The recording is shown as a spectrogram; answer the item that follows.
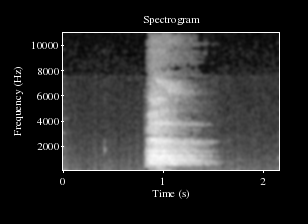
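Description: A man's single breathy sigh about a second in, fading away over about half a second.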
